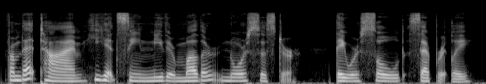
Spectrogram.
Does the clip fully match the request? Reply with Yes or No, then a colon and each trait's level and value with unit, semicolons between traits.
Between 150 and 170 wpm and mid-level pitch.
Yes: average, 160 wpm; medium, 165 Hz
